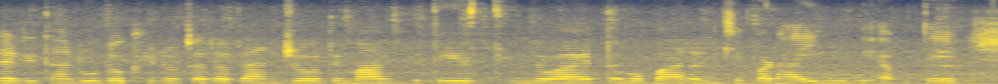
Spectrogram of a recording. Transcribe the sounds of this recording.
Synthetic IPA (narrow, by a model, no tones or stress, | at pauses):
d͡ʑɐɗit̪ɐʋ̤ãɖuːɖokʰeɽot̪ʰɐt̪ɐt̪ɐʋãɲd͡ʑod̪ɪmaːɡbɪt̪eːzt̪ʰĩːn̆d̪oaːɦet̪ɐɦubaːɾənɪ̆kʰeːpɐɽ̤aːiɦũːnd̪iʔɐk̚t̪e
